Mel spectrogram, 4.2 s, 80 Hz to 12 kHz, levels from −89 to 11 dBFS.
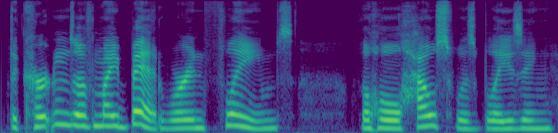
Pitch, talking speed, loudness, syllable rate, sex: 225 Hz, 185 wpm, -17 LUFS, 5.4 syllables/s, female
